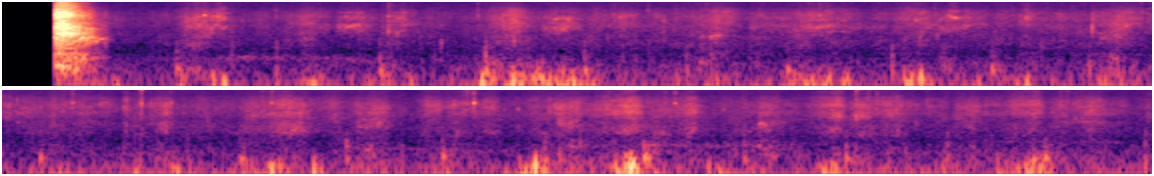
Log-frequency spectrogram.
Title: I sneeze as I walk to my bus stop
